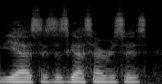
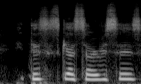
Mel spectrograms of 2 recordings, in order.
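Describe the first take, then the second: First: Low, slow, unenthused phone answer; imitated store clerk. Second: High-pitched questioning caller; imitated caller. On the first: Acts out own clerk answer. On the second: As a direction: ask it high, like a customer on the phone. Acts out caller phoning the store.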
